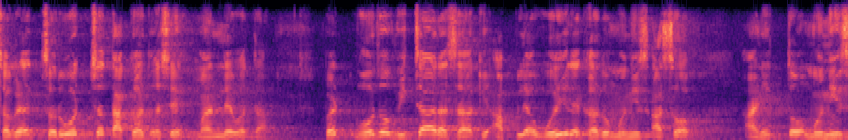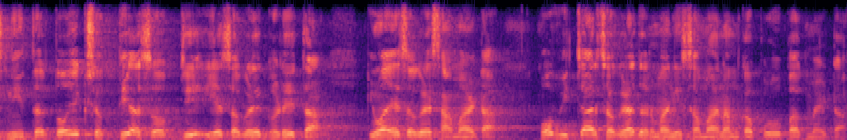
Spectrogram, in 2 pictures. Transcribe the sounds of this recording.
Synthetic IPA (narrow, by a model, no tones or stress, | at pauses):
səɡɭjat̪səɾʋotːɕət̪akət̪əsemanleʋət̪a̰ | pəɳʋod͡zɔʋit͡ɕaɾəsakiʔapljaʋəjɾɛkʰad͡z̪oməniːsasəp̚ | a̰ɽ̃it̪ɔmənisniːt̪əɾt̪oekɕəkt̪iːasəp̚d͡ʑeɦesəɡɭeɡʱəɽet̪a | kĩw̃ʋãɦesəɡɭesamaɭʈa̰ | ɦoʋit͡ɕaɾsəɡɭjad̪ʱəɾmaniːsəmanamkapɔɭpakmɛɭʈa̰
